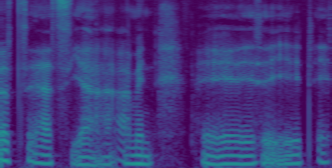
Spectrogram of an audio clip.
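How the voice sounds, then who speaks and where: Whispering, a man sounds somewhat breathy. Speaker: streamer. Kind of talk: casual chat. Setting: live stream. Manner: halting, repetitive. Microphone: new microphone.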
